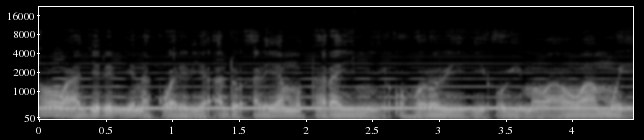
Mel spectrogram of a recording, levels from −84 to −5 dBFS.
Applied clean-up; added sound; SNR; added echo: none; Wind instrument, woodwind instrument; 2 dB; none.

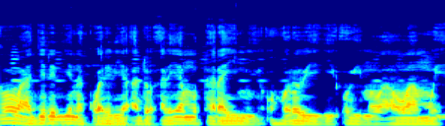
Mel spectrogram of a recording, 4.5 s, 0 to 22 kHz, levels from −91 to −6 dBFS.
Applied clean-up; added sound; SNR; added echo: classical method Wiener filter.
